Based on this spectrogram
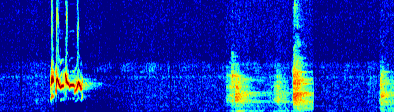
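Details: Sooty-headed bulbul, played to stir up other bulbuls and draw answering song. It opens with a brief, bubbly, warbled phrase of quick wavering notes, followed by several harsh, broad, noisy bursts at irregular intervals.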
